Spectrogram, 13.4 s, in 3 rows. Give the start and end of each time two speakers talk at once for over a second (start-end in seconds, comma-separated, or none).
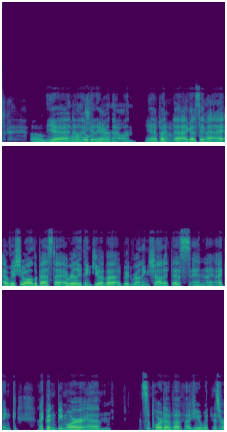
0.9-2.2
